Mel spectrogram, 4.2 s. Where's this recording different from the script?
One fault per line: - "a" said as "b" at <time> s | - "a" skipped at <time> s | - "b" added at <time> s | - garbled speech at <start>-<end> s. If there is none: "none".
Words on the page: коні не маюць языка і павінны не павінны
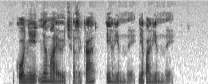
none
